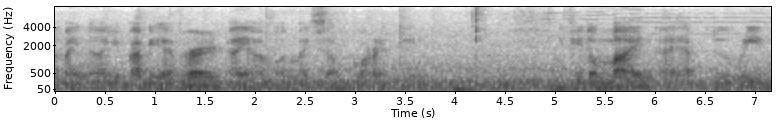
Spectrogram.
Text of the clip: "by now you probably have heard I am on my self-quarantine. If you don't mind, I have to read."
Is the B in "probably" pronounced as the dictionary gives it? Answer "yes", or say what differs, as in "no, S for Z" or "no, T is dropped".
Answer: yes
